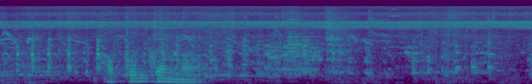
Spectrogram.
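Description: Free-range village chickens on a farm cluck and squawk nearby, scattered bursts over a busy yard, while someone talks briefly over them.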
